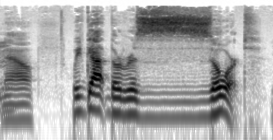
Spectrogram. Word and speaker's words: Rezort: And this week, we are talking about The Resort. Emphasizing the midsection because it's spelled with a Z. – A Z, not an S.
